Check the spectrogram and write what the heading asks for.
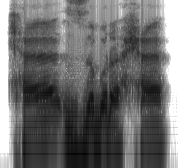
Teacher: হা জবর হা হরফের উচ্চারণ হলুকের মধ্যখান থেকে পড়তে হবে কারণ হার মাখরাজ হলুকের মধ্যখান থেকে হবে হা জবর হা খ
